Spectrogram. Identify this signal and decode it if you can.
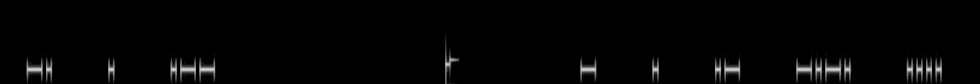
Morse code, heard as a keyed tone, about 25 wpm, spaced as for 12 wpm, 690 Hz. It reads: NEW TEACH
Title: 4x Character Spacing - Top 500 Words - 25wpm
